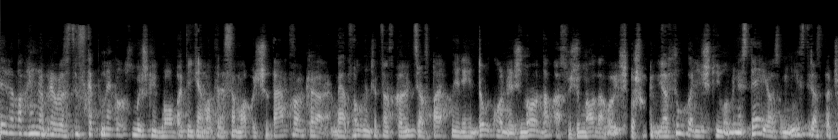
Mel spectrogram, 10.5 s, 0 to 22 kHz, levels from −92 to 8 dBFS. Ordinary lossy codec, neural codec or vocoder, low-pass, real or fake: MP3, 48 kbps; codec, 24 kHz, 1 kbps, SNAC; 10.8 kHz; fake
